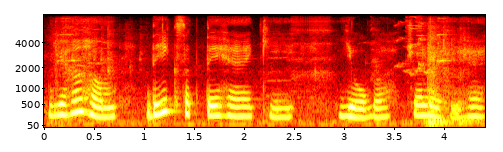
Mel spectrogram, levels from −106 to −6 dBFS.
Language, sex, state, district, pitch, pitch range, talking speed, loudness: Hindi, female, Himachal Pradesh, Shimla, 220 Hz, 210-245 Hz, 135 wpm, -17 LUFS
